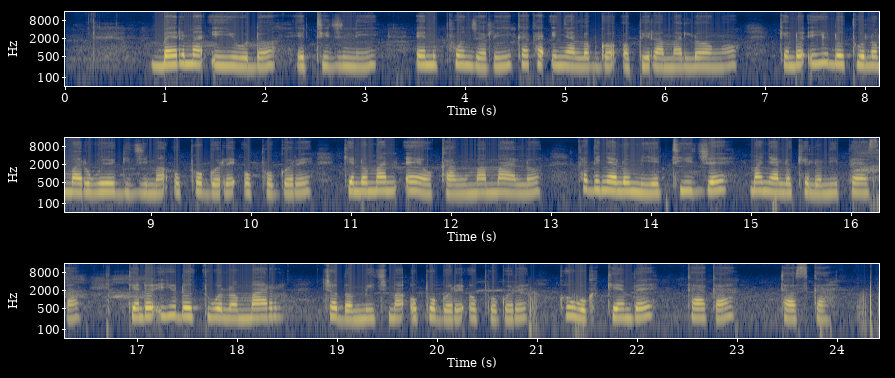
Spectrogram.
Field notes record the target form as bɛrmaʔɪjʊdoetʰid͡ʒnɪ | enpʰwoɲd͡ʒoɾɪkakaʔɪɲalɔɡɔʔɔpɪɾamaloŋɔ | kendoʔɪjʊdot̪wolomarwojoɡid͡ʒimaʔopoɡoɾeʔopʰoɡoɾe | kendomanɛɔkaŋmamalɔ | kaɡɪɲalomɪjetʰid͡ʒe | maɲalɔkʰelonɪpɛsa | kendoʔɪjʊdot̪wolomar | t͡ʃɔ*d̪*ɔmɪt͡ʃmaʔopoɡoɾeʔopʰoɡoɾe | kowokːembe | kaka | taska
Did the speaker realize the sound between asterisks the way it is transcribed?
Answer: yes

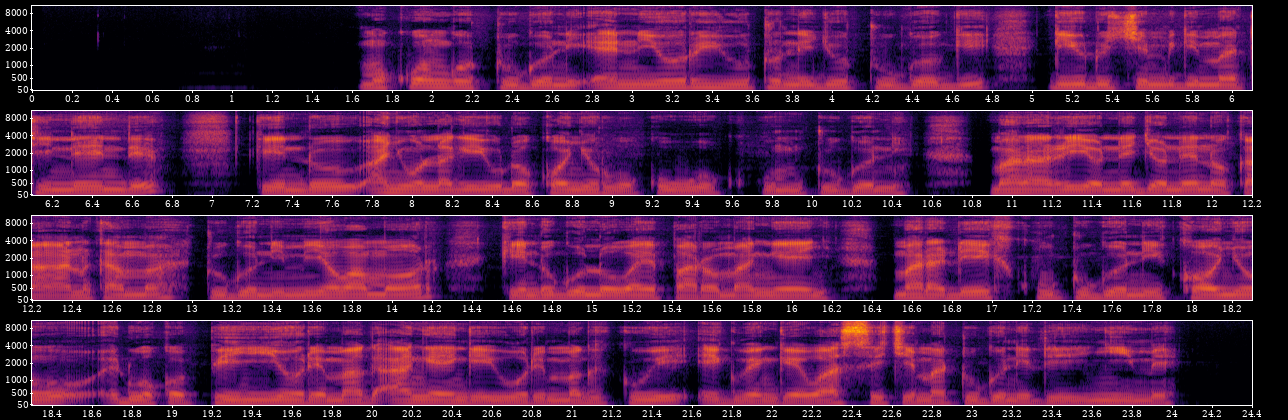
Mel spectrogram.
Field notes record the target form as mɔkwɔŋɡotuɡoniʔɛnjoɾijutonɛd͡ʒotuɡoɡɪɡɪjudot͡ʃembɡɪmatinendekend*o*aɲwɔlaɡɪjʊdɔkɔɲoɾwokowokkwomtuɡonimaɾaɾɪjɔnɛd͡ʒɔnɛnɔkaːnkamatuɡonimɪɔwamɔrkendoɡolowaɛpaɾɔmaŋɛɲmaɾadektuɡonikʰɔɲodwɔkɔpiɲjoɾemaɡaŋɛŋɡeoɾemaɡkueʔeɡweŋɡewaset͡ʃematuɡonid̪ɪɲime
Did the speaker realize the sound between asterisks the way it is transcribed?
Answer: yes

